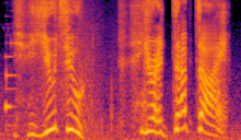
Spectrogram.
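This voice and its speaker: A brash teenage boy in a video game. The voice is fairly high and swings a lot in pitch, impatient and pushy, with music clearly behind it. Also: animated, unhurried, a bit bright. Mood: astonished, cocky.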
